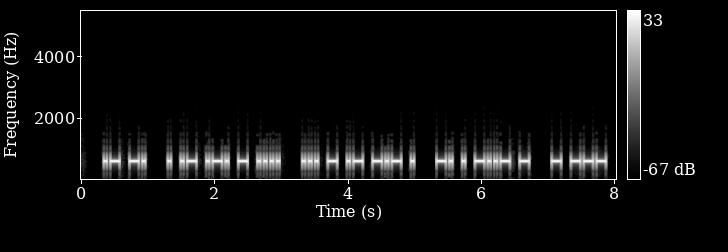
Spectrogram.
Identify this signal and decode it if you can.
Morse code, heard as a keyed tone, about 25 wpm, 600 Hz. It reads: AN EARTH STAKE NEXT TO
